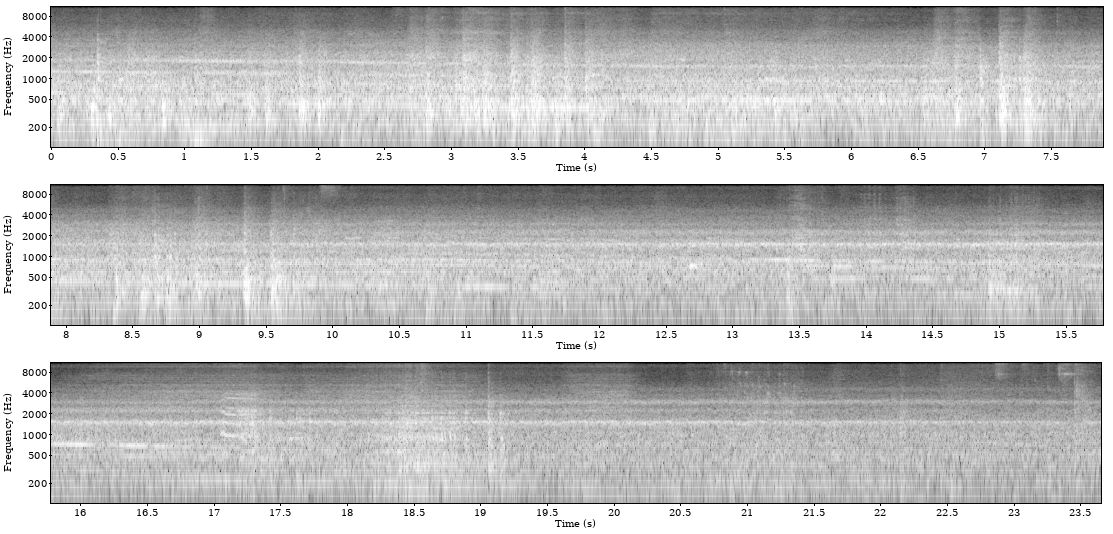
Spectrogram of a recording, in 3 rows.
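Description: JR E217 series electric train running, its motor whine falling slowly in pitch as it slows, with rail-joint clacks and a gradual drop in loudness toward the end.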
